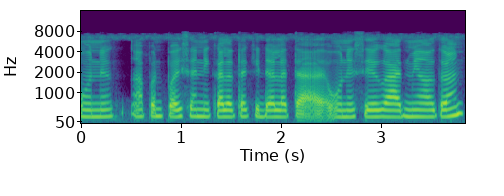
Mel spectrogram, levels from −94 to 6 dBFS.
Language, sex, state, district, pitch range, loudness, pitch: Bhojpuri, female, Bihar, Gopalganj, 215-225 Hz, -14 LUFS, 220 Hz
